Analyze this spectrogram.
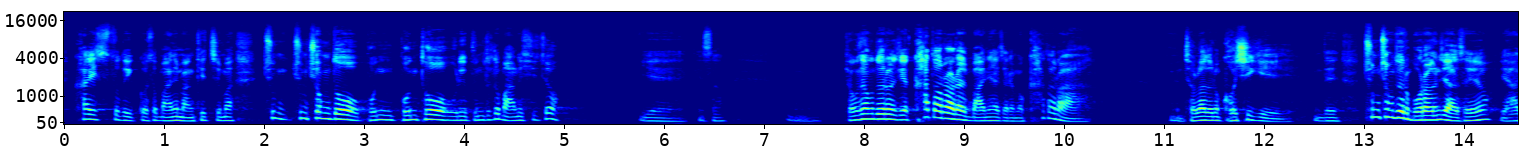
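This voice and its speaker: A man's voice: medium pitch, warm tone. A middle-aged man from Seoul gives a humorous, conversational guest sermon and keeps asking the congregation questions. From Seoul, South Korea. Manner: chatty, joking, asks the congregation questions. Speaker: guest preacher. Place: church sanctuary. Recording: long hall reverb in a church.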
